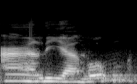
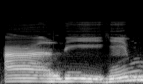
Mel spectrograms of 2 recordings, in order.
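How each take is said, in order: First: The ya carries an a vowel, four syllables. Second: The ya has no vowel, three syllables. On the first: "boleh iya-nya itu dipathahin" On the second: "boleh iya-nya itu disukunin"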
